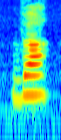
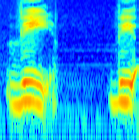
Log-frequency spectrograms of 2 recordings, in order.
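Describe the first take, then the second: First: The word has a short weak uh vowel. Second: The word has a long full ee vowel. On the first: The speaker calls it wrong. "此时我们不能读成the" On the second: The speaker calls it right. "应该读成相对应的重读形式the honor"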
